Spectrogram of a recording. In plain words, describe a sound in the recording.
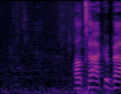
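A middle-aged man speaks through a microphone.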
